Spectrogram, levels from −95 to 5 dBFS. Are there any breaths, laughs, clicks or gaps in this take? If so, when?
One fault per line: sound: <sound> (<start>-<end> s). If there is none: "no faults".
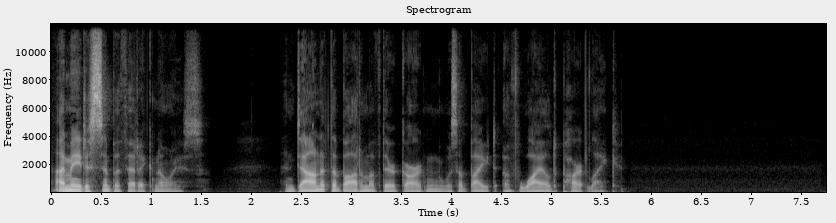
no faults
